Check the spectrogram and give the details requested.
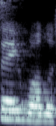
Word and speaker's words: Sexwale: As a political activist, Sexwale, pronounced Sewala, spent many years alongside the late Nelson Mandela as a prisoner of war during apartheid.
